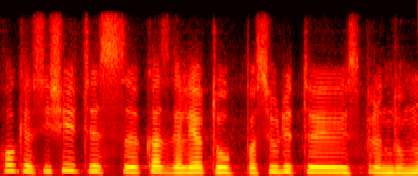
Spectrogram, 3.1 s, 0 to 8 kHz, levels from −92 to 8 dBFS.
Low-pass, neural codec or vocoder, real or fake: 7.2 kHz; codec, 24 kHz, 0.5 kbps, DualCodec; fake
